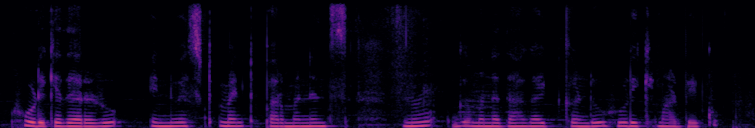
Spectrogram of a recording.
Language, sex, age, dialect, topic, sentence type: Kannada, female, 25-30, Central, banking, statement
